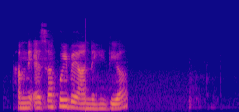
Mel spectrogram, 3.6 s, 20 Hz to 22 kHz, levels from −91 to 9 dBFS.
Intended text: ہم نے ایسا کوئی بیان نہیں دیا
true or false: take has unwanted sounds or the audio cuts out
false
